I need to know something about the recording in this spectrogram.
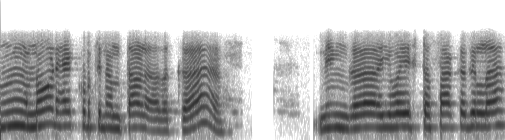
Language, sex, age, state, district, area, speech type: Kannada, female, 45-60, Karnataka, Gadag, rural, conversation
